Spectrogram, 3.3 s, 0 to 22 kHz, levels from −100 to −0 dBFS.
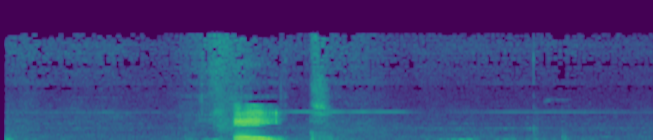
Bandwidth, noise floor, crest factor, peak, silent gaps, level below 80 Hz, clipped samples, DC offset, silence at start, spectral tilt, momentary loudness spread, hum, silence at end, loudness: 17 kHz; -58 dBFS; 26 dB; -8 dBFS; none; -56 dBFS; under 0.1%; under 0.1%; 0.05 s; -3.5 dB/octave; 21 LU; none; 0.6 s; -26 LUFS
